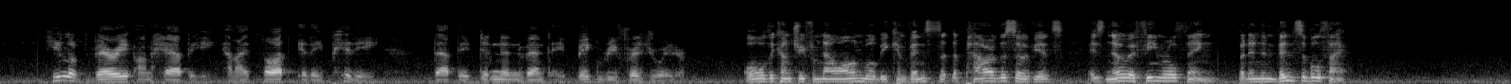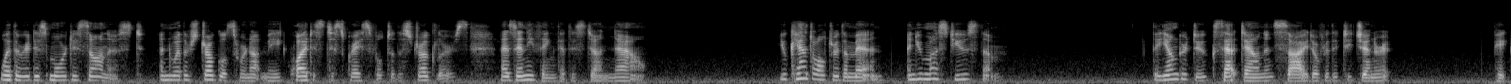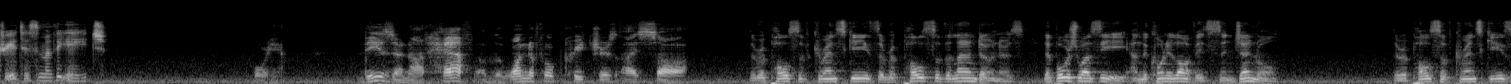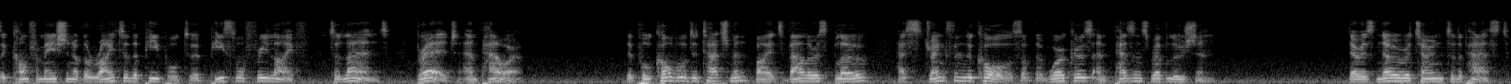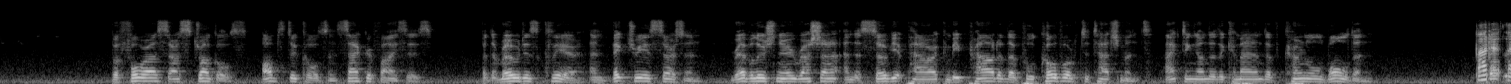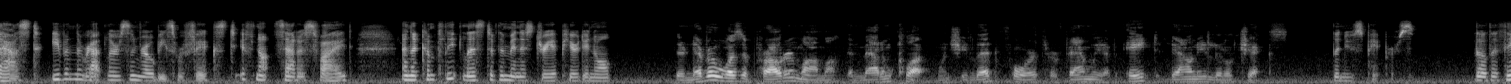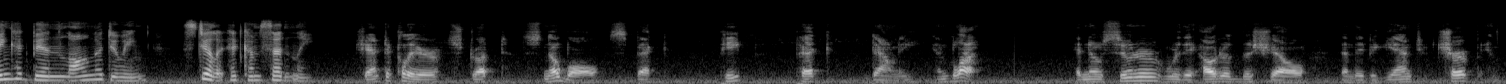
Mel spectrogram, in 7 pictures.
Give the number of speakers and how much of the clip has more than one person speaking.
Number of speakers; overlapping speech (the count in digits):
3, no overlap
